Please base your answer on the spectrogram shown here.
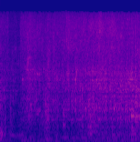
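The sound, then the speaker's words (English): Water pours into yellow jugs strapped to bicycles at a borehole in a drought-stricken area. A faint, continuous splashing rush runs through the whole clip without a break. “Kibwezi's chief, Benson Ngutu, watches as women pour water into yellow jugs strapped to bicycles”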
